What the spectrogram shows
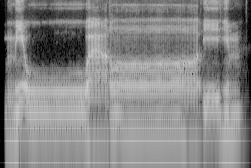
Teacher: langsung masuk ke huruf wau dan bacanya pun dengan ghunah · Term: idgham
